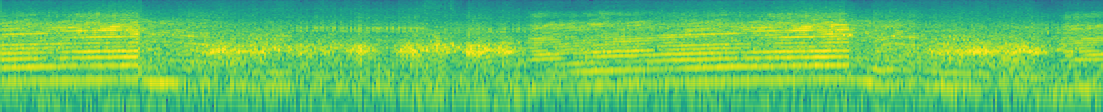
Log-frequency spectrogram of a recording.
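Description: A simulated racing kart engine in the video game KartKraft drones steadily through laps, pitch climbing on acceleration and dropping sharply on each gear change or lift-off, loud and continuous with no talking.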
